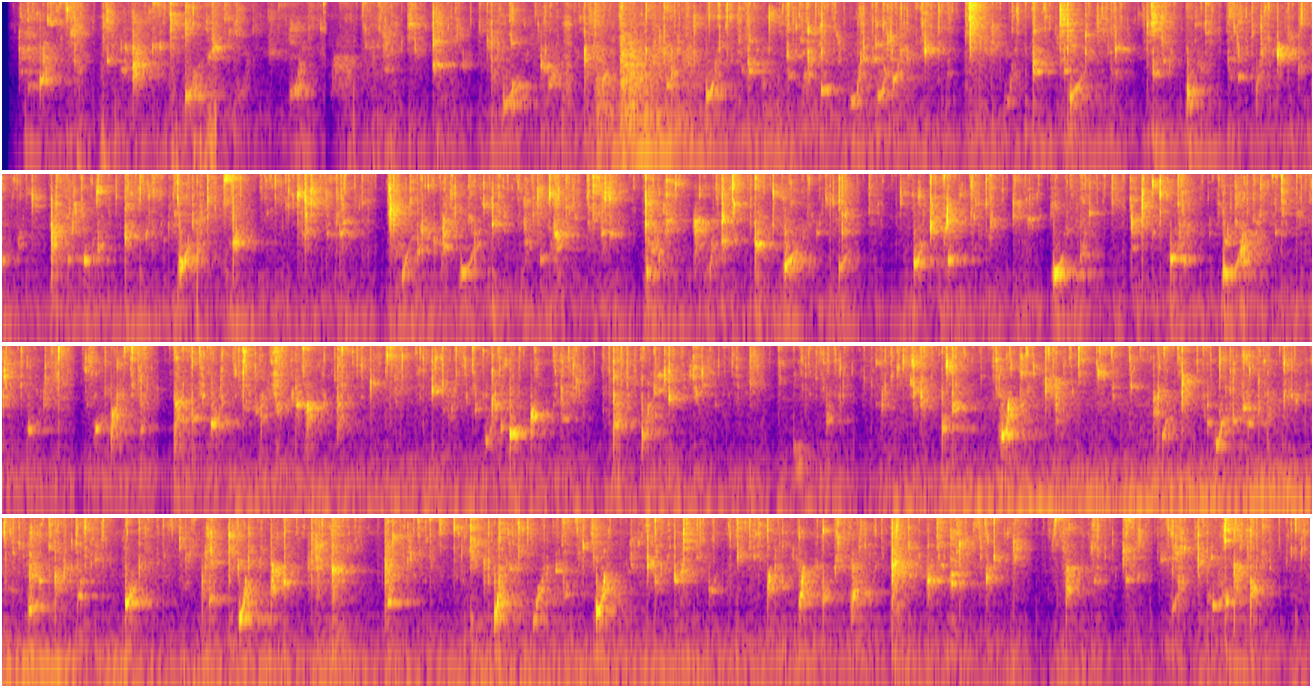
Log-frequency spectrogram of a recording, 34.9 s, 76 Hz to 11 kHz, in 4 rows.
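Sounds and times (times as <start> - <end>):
water drops plinking into water: 0.1 - 34.9
low steady hum: 18.8 - 34.9.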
